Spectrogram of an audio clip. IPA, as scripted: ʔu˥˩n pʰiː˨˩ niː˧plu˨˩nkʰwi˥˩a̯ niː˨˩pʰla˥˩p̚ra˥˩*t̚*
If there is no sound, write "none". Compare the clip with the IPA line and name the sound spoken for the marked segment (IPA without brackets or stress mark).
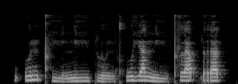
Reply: t̚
